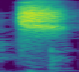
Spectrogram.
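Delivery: "ch" as a voiceless burst, as ending "watch"; ch sound. Shown as a demonstration. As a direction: sound out "ch" alone, without voice. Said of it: "它是发".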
